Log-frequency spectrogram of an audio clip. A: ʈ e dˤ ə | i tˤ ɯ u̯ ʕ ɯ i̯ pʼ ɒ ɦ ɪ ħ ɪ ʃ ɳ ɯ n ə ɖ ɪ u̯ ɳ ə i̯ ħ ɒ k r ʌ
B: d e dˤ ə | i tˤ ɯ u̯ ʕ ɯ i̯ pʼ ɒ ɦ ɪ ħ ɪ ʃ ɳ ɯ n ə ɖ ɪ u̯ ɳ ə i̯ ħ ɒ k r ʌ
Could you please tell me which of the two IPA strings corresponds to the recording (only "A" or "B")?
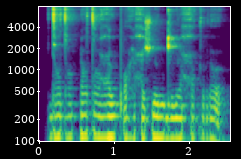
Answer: B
